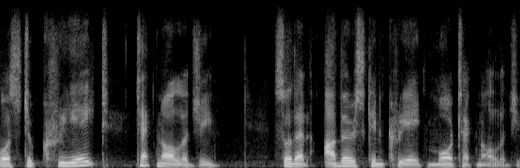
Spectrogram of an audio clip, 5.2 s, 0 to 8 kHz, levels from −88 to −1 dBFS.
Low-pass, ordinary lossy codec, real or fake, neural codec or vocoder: 7.2 kHz; Opus, 24 kbps; fake; codec, 44.1 kHz, 7.8 kbps, Pupu-Codec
